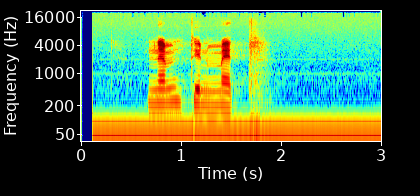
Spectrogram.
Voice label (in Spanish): "Ciudad", Sakapulteko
